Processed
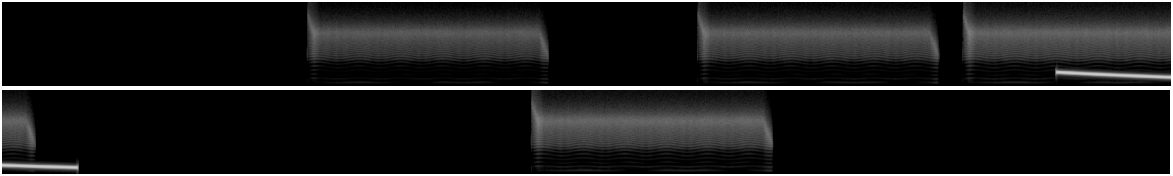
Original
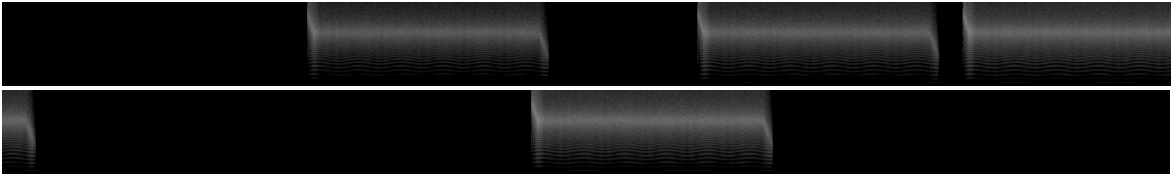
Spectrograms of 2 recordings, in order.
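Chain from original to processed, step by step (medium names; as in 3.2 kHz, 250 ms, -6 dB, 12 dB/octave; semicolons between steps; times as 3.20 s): low-pass 1.7 kHz 6 dB/octave; high-order bell 690 Hz -12 dB; painted sound fall, 10.54–12.45 s, 320–670 Hz -25 dBFS; trim +9 dB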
